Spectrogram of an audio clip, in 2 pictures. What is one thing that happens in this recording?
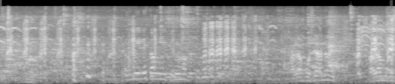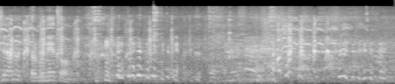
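A spoon and fork clink and scrape on a plate.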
